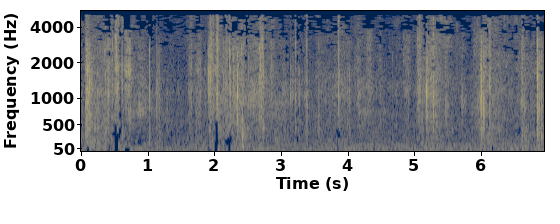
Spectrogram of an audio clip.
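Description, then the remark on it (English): Paper rustling and crinkling as book pages are turned to Psalm 27, a run of soft, uneven crackles and swishes with several sharper flicks, heard on its own without talking. “I've had trouble turning the pages of these.”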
